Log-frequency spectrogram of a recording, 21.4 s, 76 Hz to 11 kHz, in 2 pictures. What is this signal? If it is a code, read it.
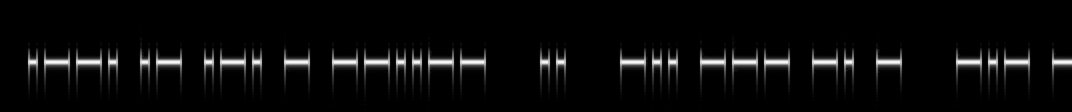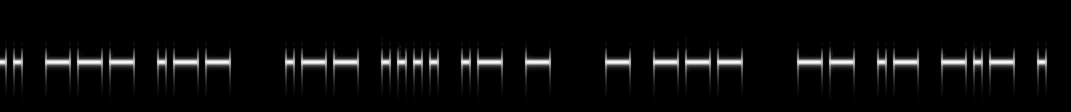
Morse code, heard as a keyed tone, about 15 wpm, 700 Hz. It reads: PART, I DONT KNOW WHAT TO MAKE
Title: Sentences from Top 1000 Words - Review Part 1 - 15wpm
